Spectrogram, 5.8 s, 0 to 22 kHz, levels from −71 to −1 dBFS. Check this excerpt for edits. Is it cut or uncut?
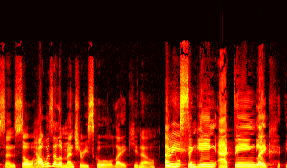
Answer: cut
